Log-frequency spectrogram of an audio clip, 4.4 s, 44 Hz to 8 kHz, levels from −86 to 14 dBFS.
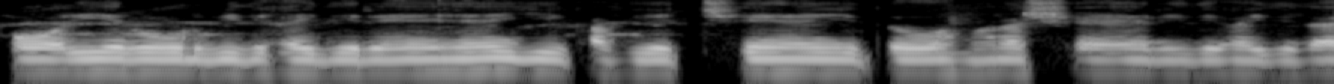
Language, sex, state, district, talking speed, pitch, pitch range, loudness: Hindi, male, Uttar Pradesh, Etah, 285 wpm, 105 Hz, 100-105 Hz, -18 LUFS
